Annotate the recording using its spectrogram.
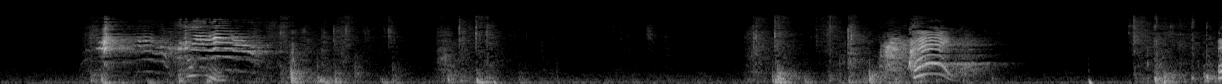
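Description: Cats' paws thump on a wooden floor.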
